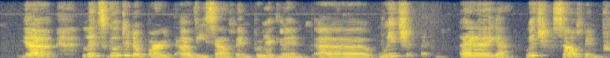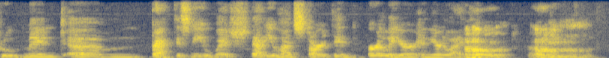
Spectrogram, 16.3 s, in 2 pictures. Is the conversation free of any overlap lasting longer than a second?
Yes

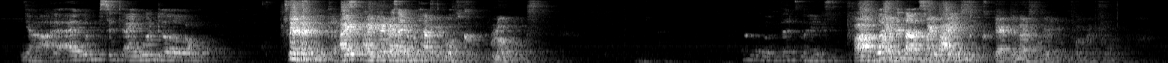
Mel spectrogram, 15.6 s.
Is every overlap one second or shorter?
No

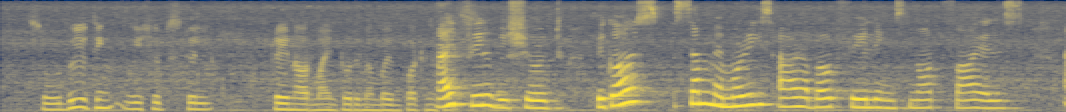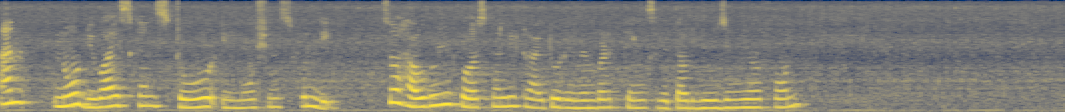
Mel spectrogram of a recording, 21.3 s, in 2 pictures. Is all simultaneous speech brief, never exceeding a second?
Yes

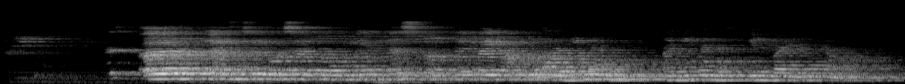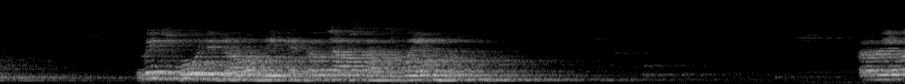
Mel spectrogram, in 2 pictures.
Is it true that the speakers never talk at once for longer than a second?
No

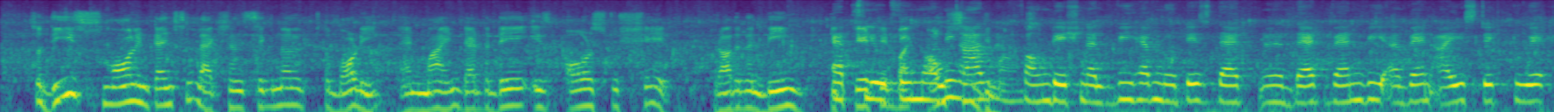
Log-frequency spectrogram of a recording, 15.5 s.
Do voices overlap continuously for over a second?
Yes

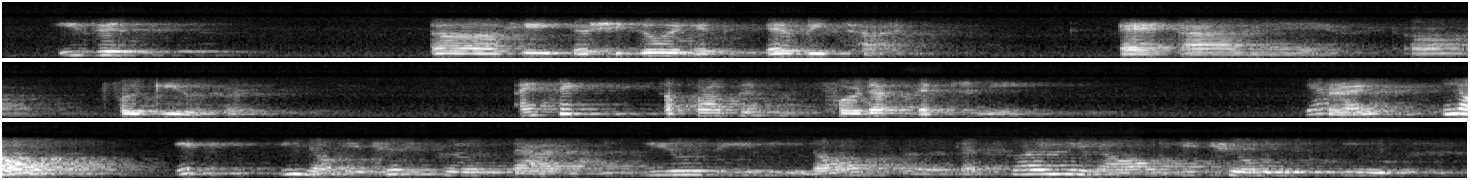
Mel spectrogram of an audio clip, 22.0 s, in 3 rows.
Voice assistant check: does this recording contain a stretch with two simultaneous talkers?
No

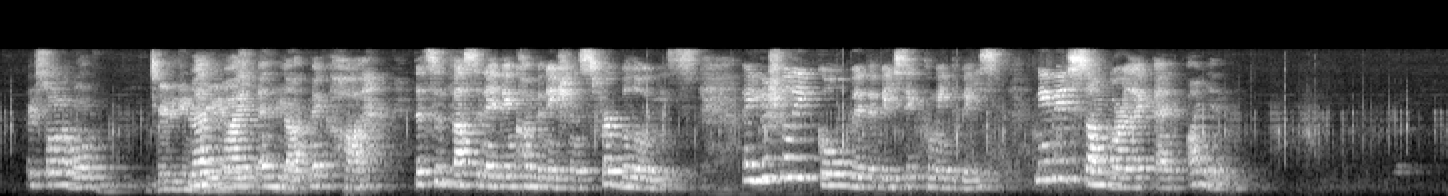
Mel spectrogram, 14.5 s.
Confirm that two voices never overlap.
No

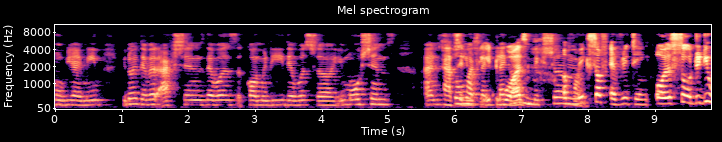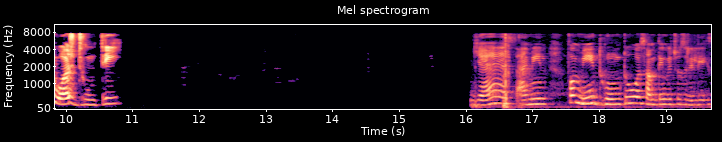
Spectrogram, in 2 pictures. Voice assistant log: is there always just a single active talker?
No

